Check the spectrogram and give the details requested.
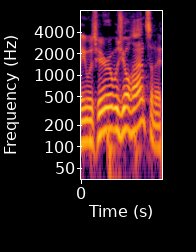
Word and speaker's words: Johansson: was this well it Marcus Johansson is an example when he was in Washington they all called him Johansson and when he came here I went to him asked him he said no it's Johansson and so every time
